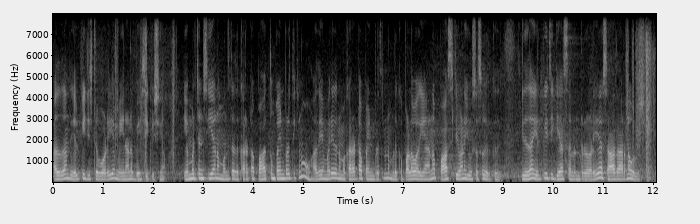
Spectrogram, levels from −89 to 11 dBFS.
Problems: none marked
